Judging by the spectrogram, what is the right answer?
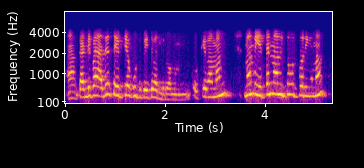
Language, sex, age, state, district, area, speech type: Tamil, female, 30-45, Tamil Nadu, Tirunelveli, urban, conversation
